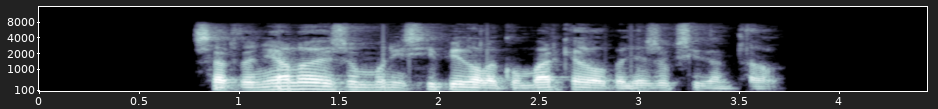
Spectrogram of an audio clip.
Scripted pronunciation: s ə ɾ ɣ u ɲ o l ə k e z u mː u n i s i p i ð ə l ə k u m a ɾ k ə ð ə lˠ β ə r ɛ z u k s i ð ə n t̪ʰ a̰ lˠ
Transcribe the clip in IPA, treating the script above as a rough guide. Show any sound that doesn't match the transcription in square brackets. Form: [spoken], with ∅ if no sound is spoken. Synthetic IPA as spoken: s ə ɾ [ð] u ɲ [ɔ] l ə [∅] e z u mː u n i s i p i ð ə l ə k u m a ɾ k ə ð ə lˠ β ə [ʎ] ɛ z u k s i ð ə n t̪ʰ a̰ lˠ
